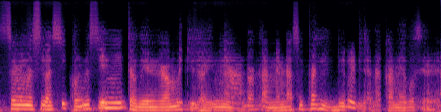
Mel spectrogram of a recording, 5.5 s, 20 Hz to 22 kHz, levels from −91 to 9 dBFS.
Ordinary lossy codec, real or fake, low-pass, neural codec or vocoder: none; fake; none; codec, 44.1 kHz, 0.9 kbps, DAC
